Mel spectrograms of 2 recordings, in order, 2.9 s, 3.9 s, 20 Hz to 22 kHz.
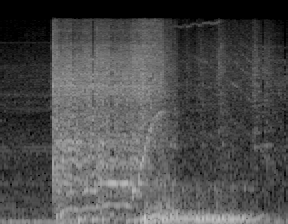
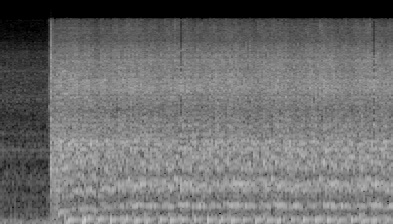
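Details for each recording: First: LS1 V8 in a 1965 Chevy C10 short bed project, first fire after days of wiring diagnosis, parts still unhooked; starter whirs, engine catches instantly and runs evenly about two seconds before shutoff. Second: 1965 Chevy C10 with an LS1 swap, first start attempt on a newly flashed computer that may be the wrong one. About four seconds of steady cranking that never catches; cranks but won't fire. Wrong ECU flash suspected, not confirmed.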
